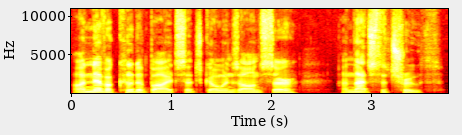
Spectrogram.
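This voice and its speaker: A man's voice: fairly low pitch, measured pace, a bit bright, no echo, studio quality. A man reading a storybook, voicing a humble, earnest male London cabman with a Cockney accent, deferential and plain-spoken.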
